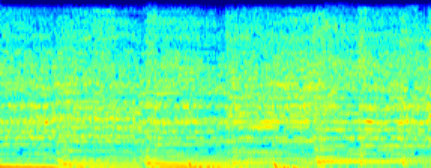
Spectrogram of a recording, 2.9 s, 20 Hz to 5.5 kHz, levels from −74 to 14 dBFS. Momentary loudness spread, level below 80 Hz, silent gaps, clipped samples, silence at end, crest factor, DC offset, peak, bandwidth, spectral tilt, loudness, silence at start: 2 LU; -28 dBFS; none; under 0.1%; 0 s; 12 dB; under 0.1%; 0 dBFS; 5.4 kHz; -6 dB/octave; -12 LUFS; 0 s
